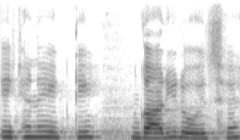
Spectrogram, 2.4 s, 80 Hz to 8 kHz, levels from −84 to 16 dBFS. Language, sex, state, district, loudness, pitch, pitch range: Bengali, female, West Bengal, Malda, -20 LUFS, 280 Hz, 265-290 Hz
